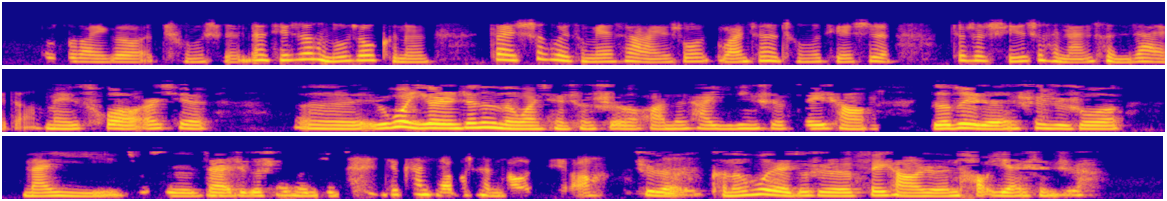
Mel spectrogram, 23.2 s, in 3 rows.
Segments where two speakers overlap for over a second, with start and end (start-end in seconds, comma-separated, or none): none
